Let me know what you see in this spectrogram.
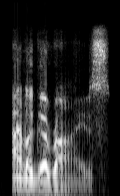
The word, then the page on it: allegorize: British English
